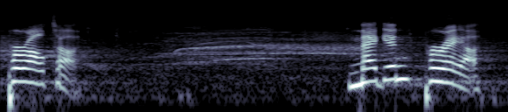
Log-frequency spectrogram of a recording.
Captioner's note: crowd cheering; crowd applauding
